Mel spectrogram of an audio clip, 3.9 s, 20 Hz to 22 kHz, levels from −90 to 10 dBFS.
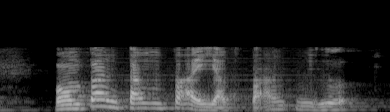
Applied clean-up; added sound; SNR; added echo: neural separator model SepFormer DNS4.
